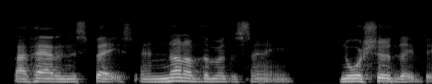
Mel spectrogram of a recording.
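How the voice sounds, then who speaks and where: Intonation here is flat and monotone. An American accent comes through. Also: man. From Arlington, Virginia. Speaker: sportscaster and coach. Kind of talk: casual chat.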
